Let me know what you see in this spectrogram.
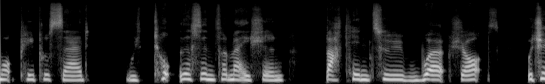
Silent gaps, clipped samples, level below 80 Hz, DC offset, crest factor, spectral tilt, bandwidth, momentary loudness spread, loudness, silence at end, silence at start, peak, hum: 1.03-1.23 s, 3.03-3.21 s, 5.20-5.24 s; under 0.1%; -86 dBFS; under 0.1%; 16 dB; -5.5 dB/octave; 18 kHz; 8 LU; -19 LUFS; 0 s; 0 s; -4 dBFS; none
